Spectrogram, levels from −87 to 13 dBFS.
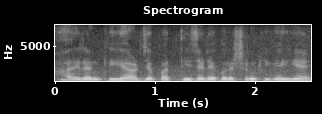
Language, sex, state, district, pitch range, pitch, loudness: Hindi, female, Maharashtra, Washim, 190-205 Hz, 200 Hz, -12 LUFS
